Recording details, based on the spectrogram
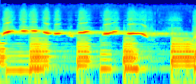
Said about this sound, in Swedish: Bananbusken visslar så man ska komma och äta upp alla bananerna. Den är väldigt ivrig. Och den tystnar inte förrän alla bananerna är uppätna.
